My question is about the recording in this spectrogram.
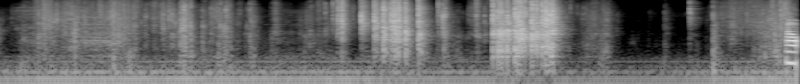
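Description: Clear plastic bubble packaging crinkling and tearing as it is pulled open by hand, with a run of loud rips at three and a half to four seconds and a longer, louder rip at about five seconds.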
